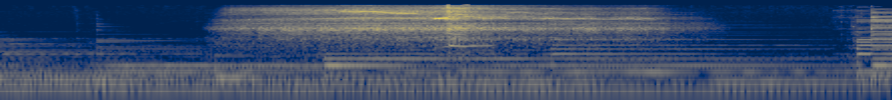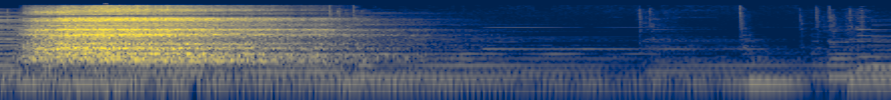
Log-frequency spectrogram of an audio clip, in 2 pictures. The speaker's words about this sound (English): let's take one more deep dragon breath in and out.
